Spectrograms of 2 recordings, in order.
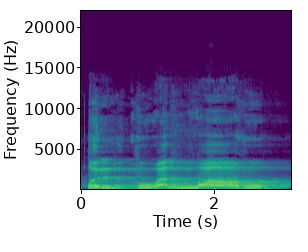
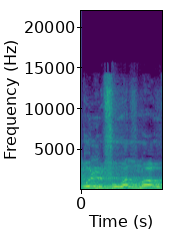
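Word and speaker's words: قُلْ هُوَ اللَّهُ: করে তারপরে পড়বো ইনশাল্লাহ সকলে আমার সাথে সাথে বলেন কুল হুয়াল্লাহু ওটাকে আবার বলি কুলফু আল্লাহু ফু হবে না কি হবে আহাদের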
